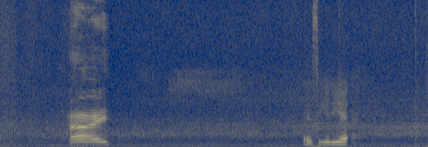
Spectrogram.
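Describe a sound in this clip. A young man speaks briefly and calmly nearby.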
